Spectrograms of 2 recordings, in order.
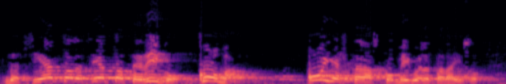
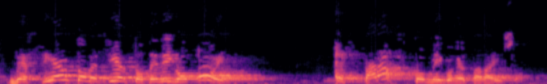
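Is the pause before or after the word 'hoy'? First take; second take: before; after. First: The pause comes before the word hoy. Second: The pause comes after the word hoy.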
